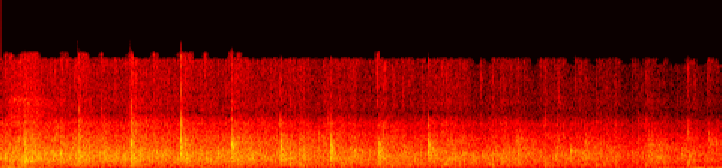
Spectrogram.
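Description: A church congregation claps in a quick, steady rhythm during a sermon, each clap crisp but modest in level over a soft, wash-like background.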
